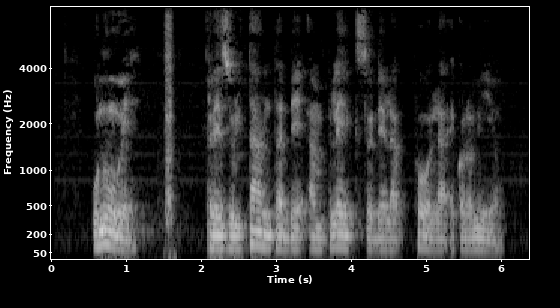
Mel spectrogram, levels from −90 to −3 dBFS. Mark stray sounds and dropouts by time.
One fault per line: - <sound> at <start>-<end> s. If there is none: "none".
- squeak at 1.5-1.7 s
